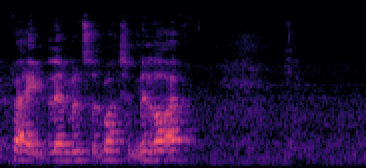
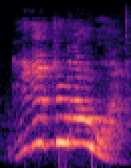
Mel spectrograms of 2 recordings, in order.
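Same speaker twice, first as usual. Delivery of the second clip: excited shout; 17 dB louder, much faster than usual. Real, not acted. Urging friend, loud and high.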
